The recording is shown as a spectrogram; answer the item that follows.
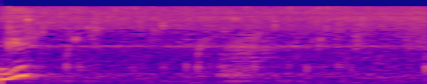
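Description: Strips of mathri dough frying in hot oil in a steel kadhai: a faint, steady sizzle.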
